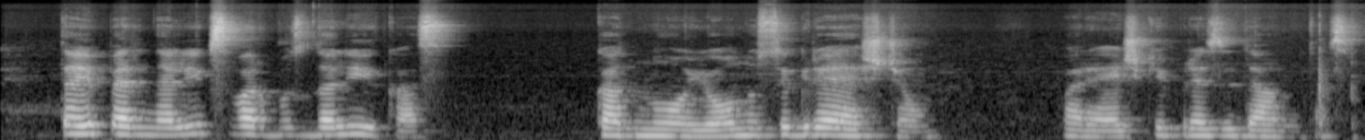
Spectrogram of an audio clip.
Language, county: Lithuanian, Marijampolė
